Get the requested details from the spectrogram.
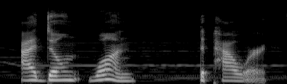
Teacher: So there is a stop T, which often happens, right, in connected speech.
